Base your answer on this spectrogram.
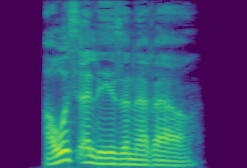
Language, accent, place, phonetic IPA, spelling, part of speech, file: German, Germany, Berlin, [ˈaʊ̯sʔɛɐ̯ˌleːzənəʁɐ], auserlesenerer, adjective, De-auserlesenerer.ogg
- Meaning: inflection of auserlesen: 1. strong/mixed nominative masculine singular comparative degree 2. strong genitive/dative feminine singular comparative degree 3. strong genitive plural comparative degree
